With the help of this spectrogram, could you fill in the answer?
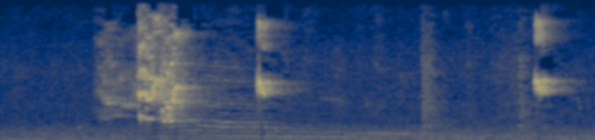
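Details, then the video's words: Lovebird lure call to prompt replies from others: a loud, grating screech, a thin falling whistle trailing beneath it, then two short high chirps spaced apart. "Pancingan love bird dijamin tokcer pasti nyaut"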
